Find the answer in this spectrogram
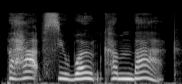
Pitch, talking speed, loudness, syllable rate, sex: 260 Hz, 165 wpm, -16 LUFS, 3.6 syllables/s, female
